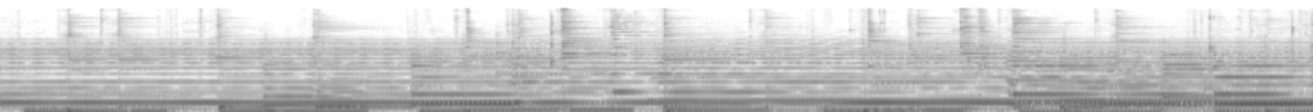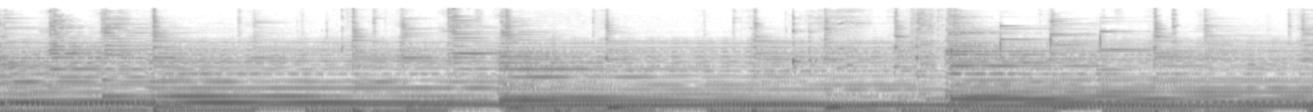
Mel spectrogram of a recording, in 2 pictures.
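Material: Nothing is struck.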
